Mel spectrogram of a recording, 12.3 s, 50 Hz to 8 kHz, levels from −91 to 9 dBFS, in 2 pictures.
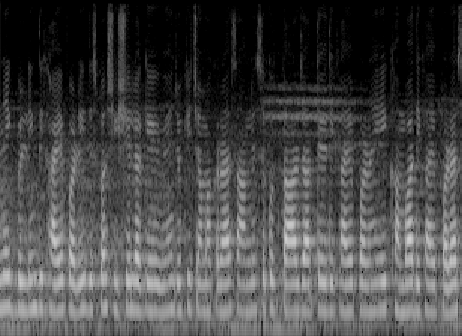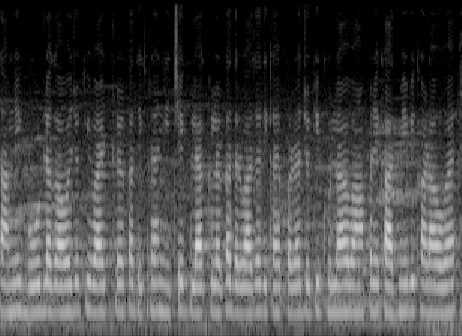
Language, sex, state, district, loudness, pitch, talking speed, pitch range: Hindi, female, Uttar Pradesh, Varanasi, -21 LUFS, 200 Hz, 320 wpm, 195-205 Hz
